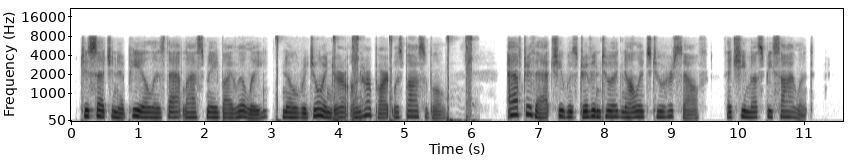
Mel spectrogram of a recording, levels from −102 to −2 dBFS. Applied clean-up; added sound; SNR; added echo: none; Wild animals; 13 dB; none.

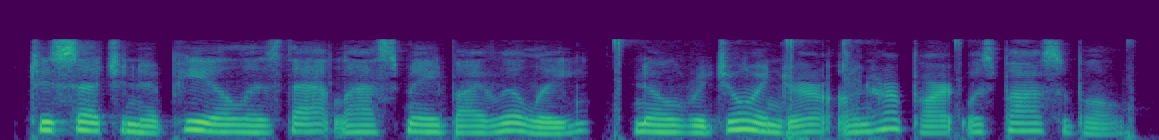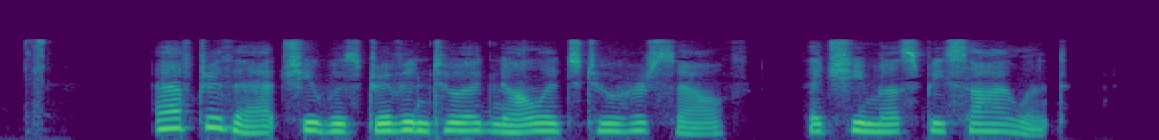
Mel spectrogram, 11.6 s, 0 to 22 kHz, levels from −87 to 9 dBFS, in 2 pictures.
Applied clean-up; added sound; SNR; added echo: neural mask model RNNoise.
